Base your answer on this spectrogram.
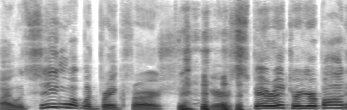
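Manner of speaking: very high, loud, shrill, swooping villain voice, badly done. Comparing the training to Bane breaking Batman, bad Bane impression. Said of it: "that was a terrible impression".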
